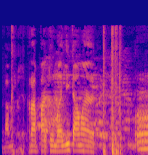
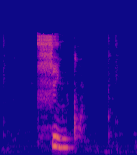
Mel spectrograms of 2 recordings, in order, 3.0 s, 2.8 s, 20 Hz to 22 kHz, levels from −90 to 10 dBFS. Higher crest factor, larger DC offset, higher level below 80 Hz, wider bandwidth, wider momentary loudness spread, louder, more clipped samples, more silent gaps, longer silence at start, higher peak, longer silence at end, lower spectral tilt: about the same, 16 dB vs 20 dB; neither; first, -38 dBFS vs under -90 dBFS; first, 11.5 kHz vs 9.6 kHz; second, 12 LU vs 21 LU; first, -17 LUFS vs -33 LUFS; neither; neither; second, 0.1 s vs 0.75 s; first, -2 dBFS vs -18 dBFS; second, 0 s vs 1.1 s; first, -5 dB/octave vs -1.5 dB/octave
